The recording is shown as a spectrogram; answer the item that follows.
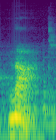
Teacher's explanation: Este es el sonido más relajado del inglés. Bajamos la mandíbula con la punta de la lengua cerca de los dientes inferiores, pero el cuerpo de la lengua se encuentra en la parte trasera de la boca. Nota lo mucho que debo abrir la boca para hacer este sonido. · Nota lo mucho que debo abrir la boca para hacer este sonido. Entonces es una vocal relajada ya que no tensionamos nada, es trasera por la posición de la lengua y es abierta por lo mucho que debemos abrir la boca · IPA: /ɑː/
